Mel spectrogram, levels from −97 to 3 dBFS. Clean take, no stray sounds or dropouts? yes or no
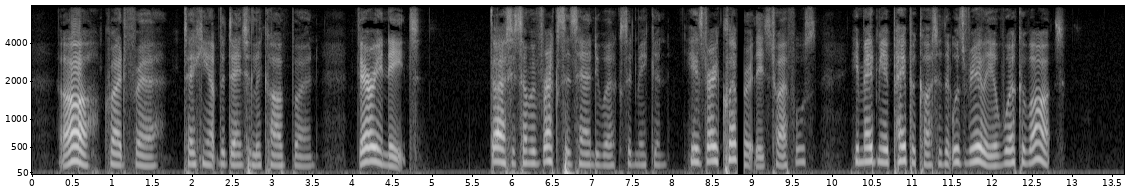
no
